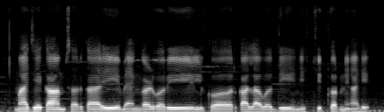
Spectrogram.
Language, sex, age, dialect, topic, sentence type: Marathi, male, 25-30, Varhadi, banking, statement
